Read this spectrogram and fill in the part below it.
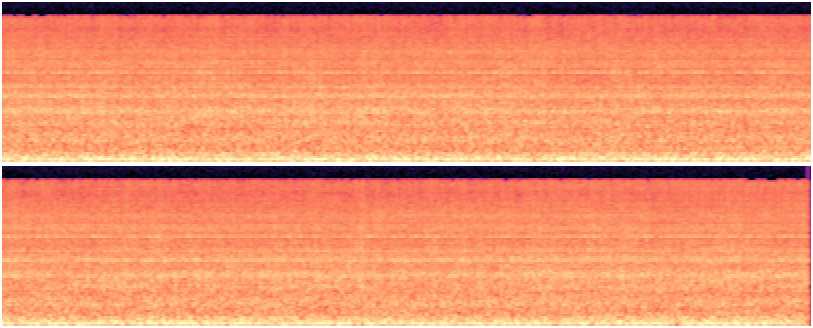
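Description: A jet engine roars steadily from inside a cockpit.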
